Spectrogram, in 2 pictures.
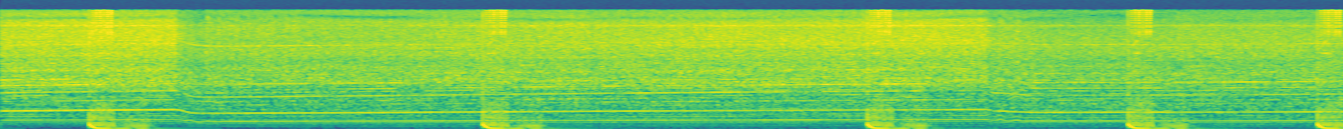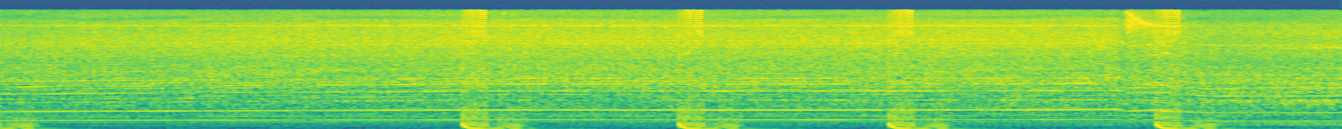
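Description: A sports car engine roars steadily at high speed, shifting gears now and then.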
